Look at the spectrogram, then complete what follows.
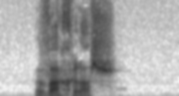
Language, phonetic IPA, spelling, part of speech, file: Polish, [ˈvaxlaʃ], wachlarz, noun, Pl-wachlarz.ogg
